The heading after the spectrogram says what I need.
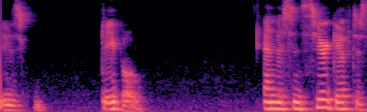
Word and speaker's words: Gebo: Pronunciation is Gebo.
